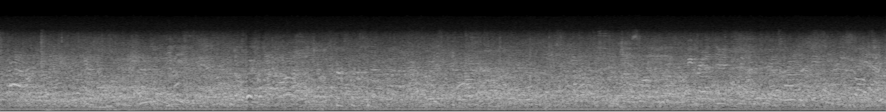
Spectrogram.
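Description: A crowd chatters and murmurs nearby.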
